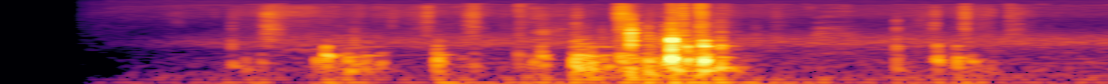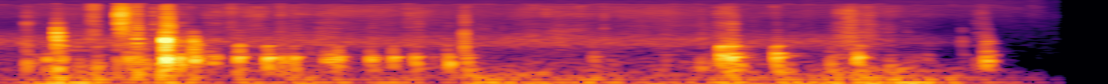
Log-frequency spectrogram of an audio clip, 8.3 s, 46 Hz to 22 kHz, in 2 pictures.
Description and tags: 7 Walking the footbridge
Walking the footbridge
